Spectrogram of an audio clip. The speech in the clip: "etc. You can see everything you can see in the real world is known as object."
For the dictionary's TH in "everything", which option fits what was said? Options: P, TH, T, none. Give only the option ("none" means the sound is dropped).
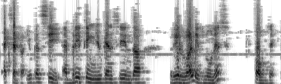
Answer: T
